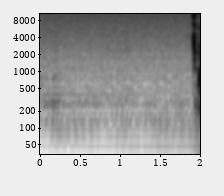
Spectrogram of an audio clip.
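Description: Near silence: faint room tone in a pause between spoken phrases.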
